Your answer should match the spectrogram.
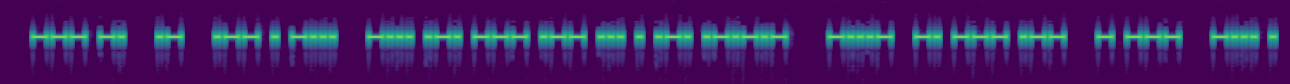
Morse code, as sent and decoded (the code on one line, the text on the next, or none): --- -. / .- / .-- . -... / -... .-. --- .-- ... .-. .-.-.- / -...- / -. --- .-- / - --- / -... .
ON A WEB BROWSER. <BT> NOW TO BE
